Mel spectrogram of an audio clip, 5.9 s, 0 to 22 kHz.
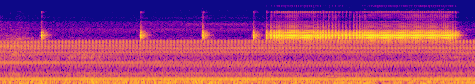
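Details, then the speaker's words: Electronic leak detector probing an empty aluminum evaporator coil at 0 PSI with the Schrader core out. Slow ticks speed up into a continuous shrill alarm; refrigerant leak found at the evaporator coil. "to get adjusted to it I mean zero PSI on this coil and that thing goes off nice and strong and that's kind of the ultimate test in my opinion you picking up a leak on a unit that's completely empty basically"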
